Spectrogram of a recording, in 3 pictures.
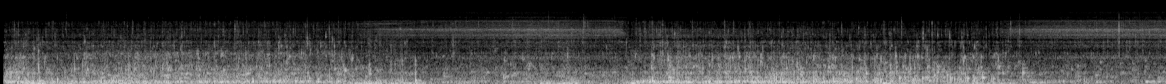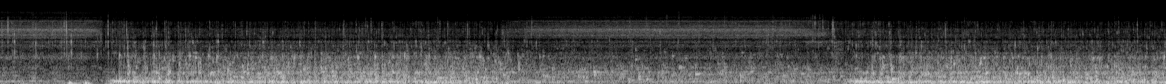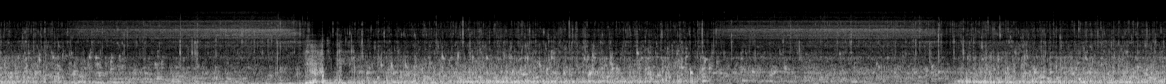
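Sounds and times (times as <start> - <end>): diver breathing through regulator: 3.0 - 8.3, 9.4 - 13.4, 16.2 - 20.6, 22.1 - 26.7, 30.2 - 33.4.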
